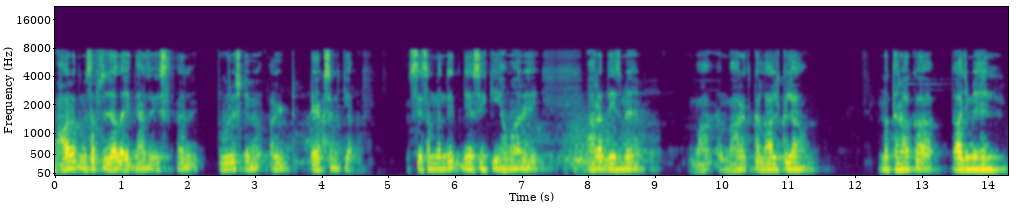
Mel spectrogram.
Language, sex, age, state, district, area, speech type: Hindi, male, 30-45, Madhya Pradesh, Hoshangabad, rural, spontaneous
